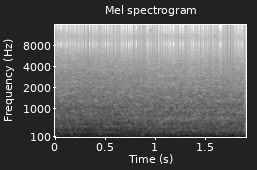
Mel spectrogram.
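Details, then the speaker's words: Cheap Infiniti QX56, previously missing and herky-jerky, check engine light still on, driving after repair: steady low cruising drone, no stumble or jerk under throttle, pulls evenly; no more miss. "Well, I can tell you it does drive better. We're not getting that miss or that, you know, pulls good."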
